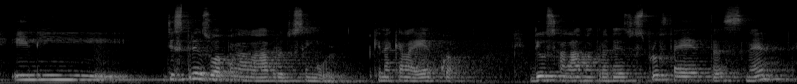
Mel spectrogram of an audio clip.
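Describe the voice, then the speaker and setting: Intonation stays fairly even. Room echo and background noise are both noticeable. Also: woman. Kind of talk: Bible teaching talk. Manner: trying to speak louder; halting with fillers. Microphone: no microphone, voice too quiet.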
